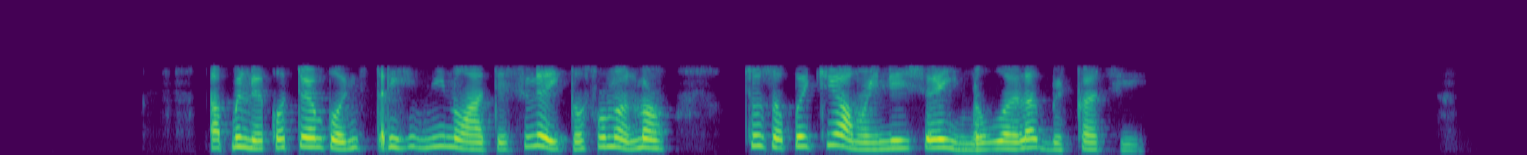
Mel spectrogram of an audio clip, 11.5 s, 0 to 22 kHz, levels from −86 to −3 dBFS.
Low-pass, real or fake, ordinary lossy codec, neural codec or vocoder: 3.6 kHz; fake; Opus, 64 kbps; autoencoder, 22.05 kHz, a latent of 192 numbers a frame, VITS, trained on one speaker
